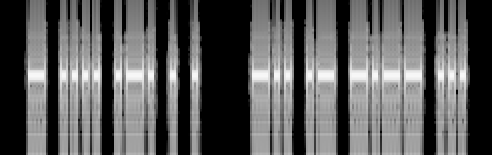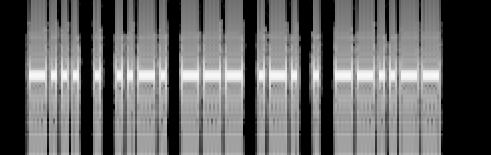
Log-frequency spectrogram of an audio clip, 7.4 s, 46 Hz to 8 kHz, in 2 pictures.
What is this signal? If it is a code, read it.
Morse code, heard as a keyed tone, about 30 wpm, 650 Hz. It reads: THREE DAYS BEFORE,
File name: Book Two / 03-Chapter 3 - 29 WPM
